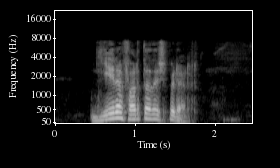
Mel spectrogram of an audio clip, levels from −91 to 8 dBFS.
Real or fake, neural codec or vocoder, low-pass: real; none; 7.2 kHz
